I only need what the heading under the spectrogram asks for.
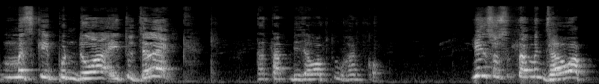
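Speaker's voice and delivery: ordinary talk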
